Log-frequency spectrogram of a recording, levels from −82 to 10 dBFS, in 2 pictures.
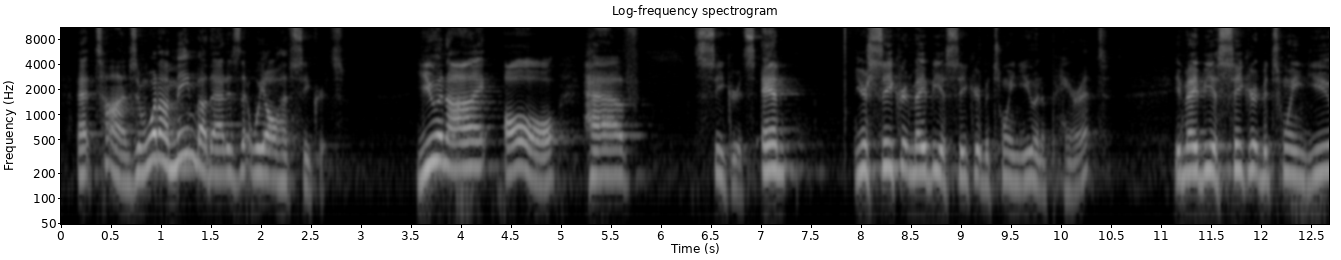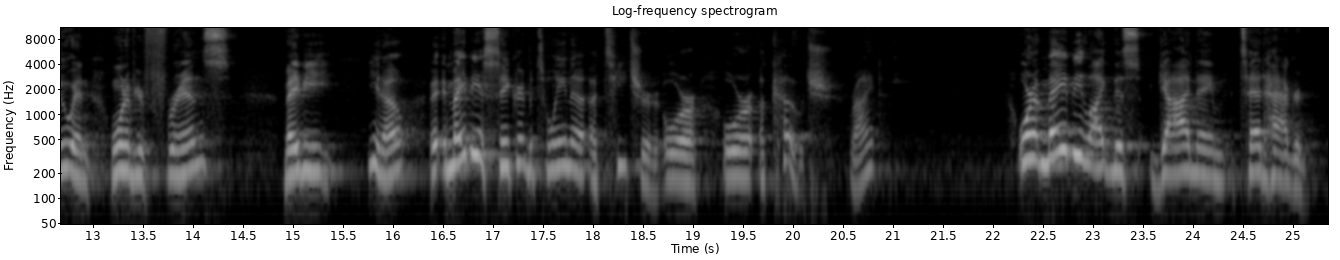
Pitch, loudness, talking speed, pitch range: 205 Hz, -32 LUFS, 170 wpm, 185-225 Hz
